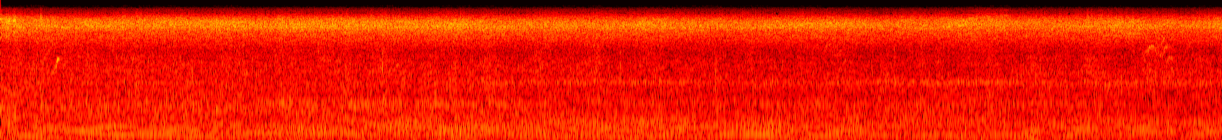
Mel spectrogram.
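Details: Cicada calling: an unbroken, shrill, high-pitched drone that holds steady and loud for the whole stretch, with a faint low background hum beneath it.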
